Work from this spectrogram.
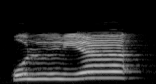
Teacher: huruf qaf keluar dari pangkal lidah.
